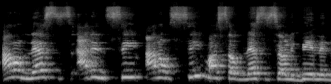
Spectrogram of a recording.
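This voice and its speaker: A woman's raised, projected voice comes across with a bright, sharp tone and an animated tone. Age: 50s. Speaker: podcast host. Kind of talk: casual chat.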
